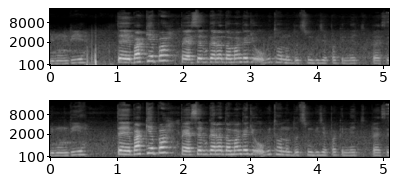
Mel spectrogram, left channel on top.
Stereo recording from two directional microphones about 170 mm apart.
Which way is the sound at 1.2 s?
30° right (ahead or behind).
